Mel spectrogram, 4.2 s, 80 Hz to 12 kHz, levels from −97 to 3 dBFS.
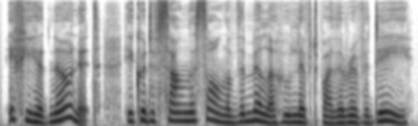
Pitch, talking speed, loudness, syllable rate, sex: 205 Hz, 285 wpm, -16 LUFS, 6.0 syllables/s, female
